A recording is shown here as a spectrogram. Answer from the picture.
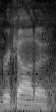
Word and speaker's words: Ricciardo: Ricciardo. It's Ricciardo. Second eye is silent.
